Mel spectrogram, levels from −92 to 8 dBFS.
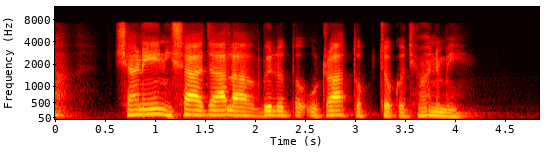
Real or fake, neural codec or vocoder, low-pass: fake; codec, 16 kHz, about 1 kbps, DyCAST, with the encoder's durations; 7.2 kHz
